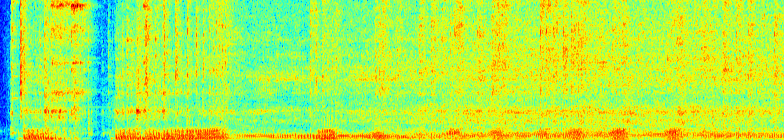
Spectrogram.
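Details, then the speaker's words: Vevor two-stroke hedge trimmer, first cold start of the day on choke, throttle applied; engine revs and holds a buzzy high pitch with no blade chatter while the blades will not move, seemingly stuck: blades not moving. "giving it I'm giving it gas, but as you can see the blades will not move. It's almost like something is stuck."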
